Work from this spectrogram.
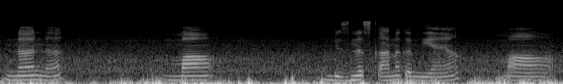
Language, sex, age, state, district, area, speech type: Sindhi, female, 60+, Rajasthan, Ajmer, urban, spontaneous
